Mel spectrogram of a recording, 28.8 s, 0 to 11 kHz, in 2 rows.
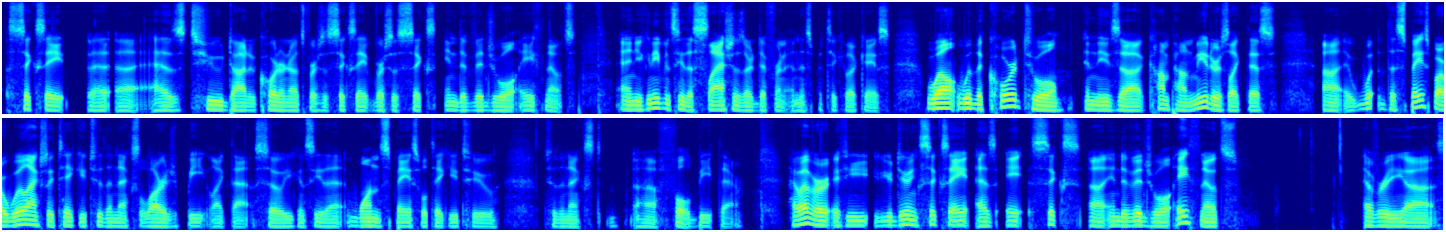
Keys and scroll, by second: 13.3 shift+d, 13.9 space, 15.7-17.4 typing, 19.6 shift+g, 19.8 space, 21.3 shift+a, 22.6 space, 27.3 shift+d, 27.6 space.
